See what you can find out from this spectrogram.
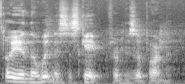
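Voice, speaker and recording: A man's voice: mid-range voice, animated, rapid-fire, dark tone. Casual man hosting a reaction show.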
